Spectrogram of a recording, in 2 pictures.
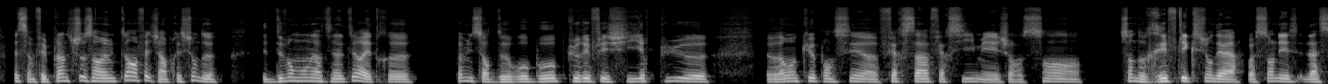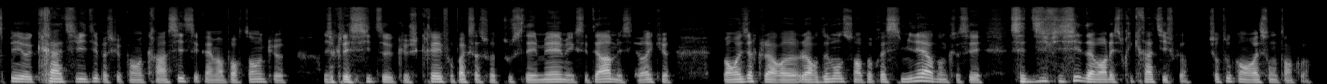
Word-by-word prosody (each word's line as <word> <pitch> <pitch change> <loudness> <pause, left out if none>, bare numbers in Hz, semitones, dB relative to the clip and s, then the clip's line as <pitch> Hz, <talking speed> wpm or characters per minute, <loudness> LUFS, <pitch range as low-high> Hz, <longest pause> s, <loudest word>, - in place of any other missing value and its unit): fait - - +2
ça 130 -1 0
me 120 - -3
fait 125 0 +3
plein 160 +9 +1
de 165 - -3
choses 175 -3 +1
en 150 - +6
même 145 0 +2
temps 195 +6 +2
en - - +2
fait 185 0 +1
j'ai 135 - -1
l'impression 130 +8 -1
de 130 -5 +1 0.5
d'être 115 -1 -4
devant 145 +6 +1
mon 160 0 -1
ordinateur 140 +2 +1
être, 125 0 0
heu, 115 -1 0 0.4
comme 155 +1 -2
une 155 - -2
sorte 130 -4 +1
de 125 +1 +1
robot, 130 +3 +3
plus 145 +1 -2
réfléchir, 135 -1 +2
plus, 155 0 -3
heu 130 -3 +3 0.6
heu, - - -1
vraiment 135 +5 +2
que 140 +2 -1
penser 135 0 -2
à 120 -3 +1
faire 135 +4 -2
ça, 130 -1 +4
faire 130 0 -4
ci, 135 0 -3
mais 110 -3 -1
genre 105 0 -3
sans 125 0 -2 0.3
sans 160 - 0
de 140 - +2
réflexion 145 +4 +3
derrière 125 -4 +4
quoi 115 -1 +1
sans 150 +6 0
les 140 -2 +4
s 130 0 -2
l'aspect 120 +1 +1
créativité 130 0 +1
parce 110 -4 -6
que 110 - -6
quand 105 +1 -4
on 105 - -4
crée 105 - -5
un 100 - +1
site, 140 +6 -2
c'est - - -6
quand 105 - -3
même 100 - -3
important 105 +5 -2
que 105 -3 -6 0.4
je 105 - -5
veux - - 0
dire - - -11
que - - -7
les 120 - +5
sites 120 -2 -2
que 105 +1 -7
je 100 - -6
crée 130 - +1
il 130 - +3
faut 130 - -10
pas 110 - +3
que - - -8
ça 105 - -1
soit 105 0 -5
tous 110 +3 -9
les 105 -1 +1
mêmes 115 +2 +2
et 105 - -4
cetera. 120 +7 +3
Mais 105 - -3
c'est - - -13
vrai 110 +3 +1
que, 110 - -4
ben 100 - -8 0.6
on - - +4
va 115 - +5
dire 140 +3 +1
que 125 - -4
leurs, 105 -2 +4
heu, 105 0 +2
leurs 110 0 +3
demandes 130 +2 0
sont 125 -4 -4
à - - -1
peu 115 +1 -4
près 115 +2 -2
similaires 145 +6 +2
donc 110 -3 -7
heu, 105 - -7
c'est 105 0 -3 0.3
c'est 135 - +1
difficile 145 +4 -1
d'avoir 115 -4 +5
l'esprit 115 +3 -4
créatif 115 -4 -1
quoi, - - -9 0.2
surtout 115 +4 -5
quand 120 -4 -1
on 105 - +1
reste 105 0 +1
longtemps 100 -3 -5
quoi. - - -15
125 Hz, 265 wpm, -24 LUFS, 110-140 Hz, 0.6 s, en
